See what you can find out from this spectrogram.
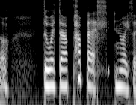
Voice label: "pabell", Welsh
